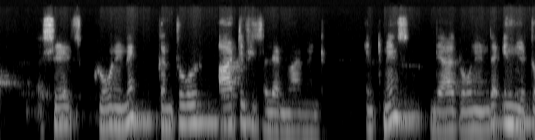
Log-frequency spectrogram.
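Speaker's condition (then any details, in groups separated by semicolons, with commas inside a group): No condition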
